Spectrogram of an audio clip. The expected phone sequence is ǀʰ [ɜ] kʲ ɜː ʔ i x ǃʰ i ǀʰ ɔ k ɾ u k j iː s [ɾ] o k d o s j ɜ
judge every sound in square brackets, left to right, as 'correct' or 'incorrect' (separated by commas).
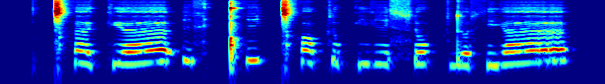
correct, correct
